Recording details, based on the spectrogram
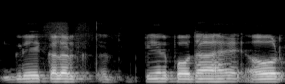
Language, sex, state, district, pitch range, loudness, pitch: Hindi, male, Bihar, West Champaran, 125-135 Hz, -16 LUFS, 130 Hz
